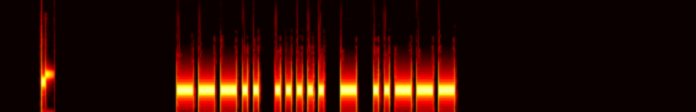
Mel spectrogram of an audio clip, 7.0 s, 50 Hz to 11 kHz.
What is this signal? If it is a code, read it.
Morse code, heard as a keyed tone, about 22 wpm, 700 Hz. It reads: 85T2
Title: Common Cut Numbers - 4-Digit 22wpm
